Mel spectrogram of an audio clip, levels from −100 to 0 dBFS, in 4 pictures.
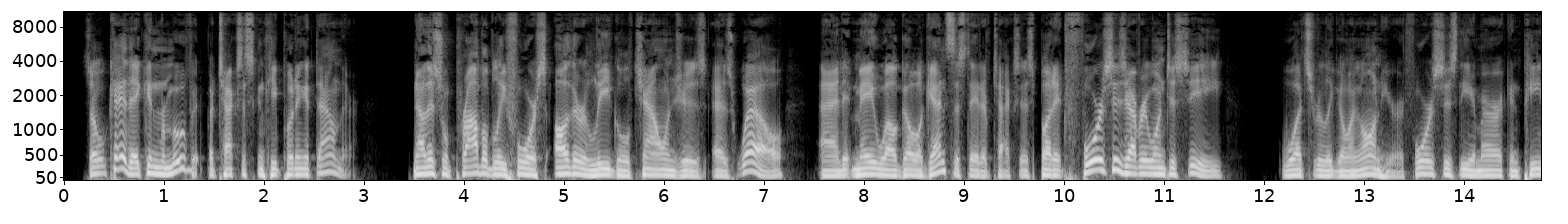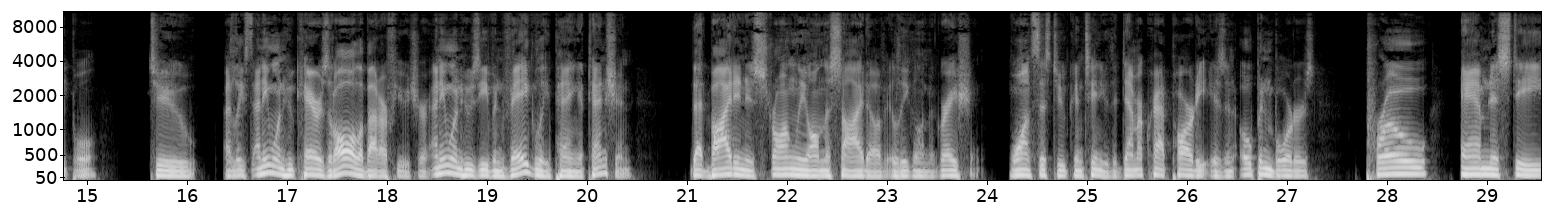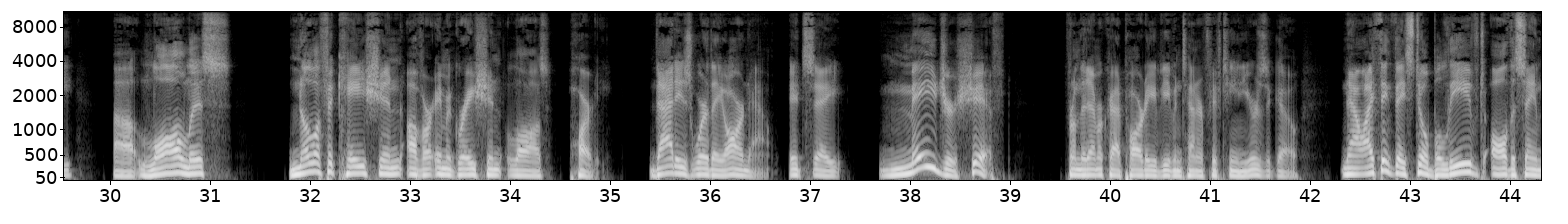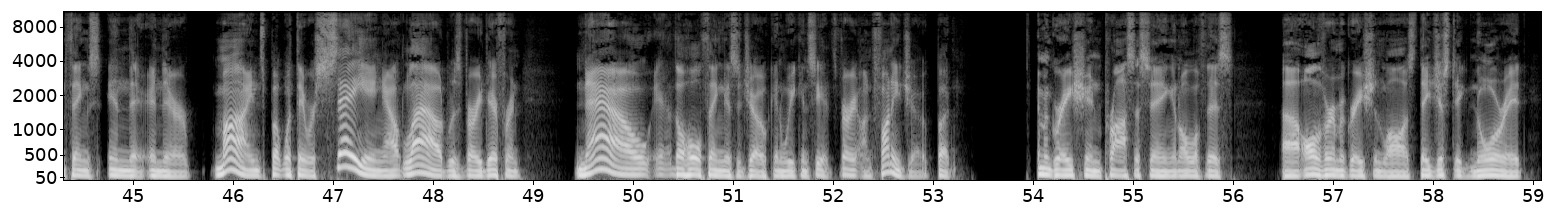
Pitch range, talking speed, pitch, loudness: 95-115 Hz, 180 wpm, 105 Hz, -19 LUFS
